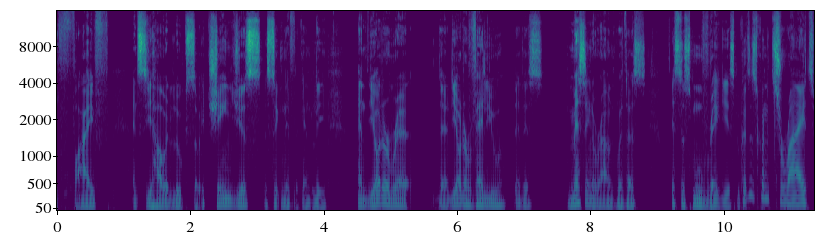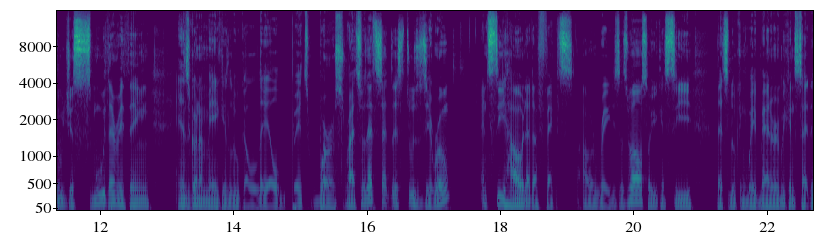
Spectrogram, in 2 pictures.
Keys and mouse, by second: 1.9 space, 3.9 space, 15.6-17.2 drag, 18.8 space, 21.5 space, 22.2-22.7 drag.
